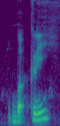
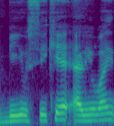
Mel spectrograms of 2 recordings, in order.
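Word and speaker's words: Bulkeley: clearly spell b-u-l k-e-l-e-way buckley many people is referred to as buck here luy but it is spelled b-u-l-k-e-l-e-y as you're my grandmother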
